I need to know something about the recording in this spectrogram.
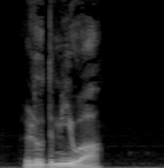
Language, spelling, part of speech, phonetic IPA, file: Polish, Ludmiła, proper noun, [ludˈmʲiwa], Pl-Ludmiła.ogg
